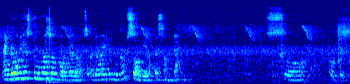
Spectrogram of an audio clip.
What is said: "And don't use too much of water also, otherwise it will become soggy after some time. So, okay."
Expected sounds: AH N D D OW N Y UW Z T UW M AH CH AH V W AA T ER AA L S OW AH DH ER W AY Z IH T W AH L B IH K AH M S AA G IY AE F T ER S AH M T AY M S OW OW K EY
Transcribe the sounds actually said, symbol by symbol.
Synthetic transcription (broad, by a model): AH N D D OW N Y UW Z T UW M AH CH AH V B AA T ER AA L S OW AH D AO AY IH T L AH N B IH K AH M S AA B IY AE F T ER S AH M T AY M S OW OW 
